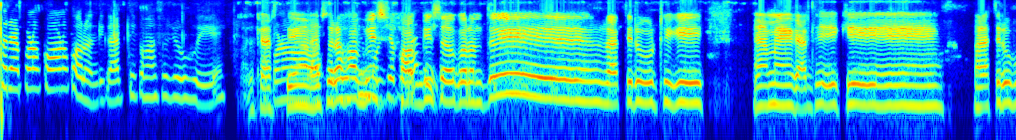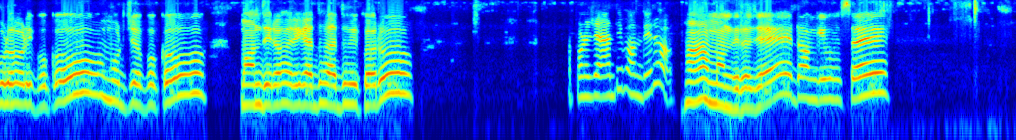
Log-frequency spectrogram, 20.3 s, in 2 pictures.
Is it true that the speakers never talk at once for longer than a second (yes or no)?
no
